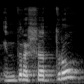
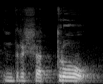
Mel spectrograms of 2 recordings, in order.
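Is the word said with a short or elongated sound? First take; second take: short; elongated. First: The word is said with a short sound. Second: The word is said with an elongated sound. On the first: Someone who will kill Indra is asked for. The speaker calls it right. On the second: Someone who will be killed by Indra is asked for. The speaker calls it wrong.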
